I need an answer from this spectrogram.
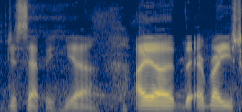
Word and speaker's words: Giuseppe: Joe massero yeah I mean he says it's pronounced Giuseppe Giuseppe yeah I uh everybody used to call him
